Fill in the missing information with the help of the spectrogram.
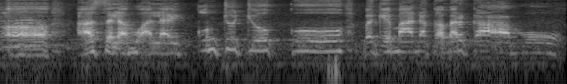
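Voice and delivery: put-on slow, strained elderly voice; creaky grandma greeting her grandchild; old grandparent voice. Shown as a demonstration. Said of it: "Suara orang-orang yang sudah sepuh".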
